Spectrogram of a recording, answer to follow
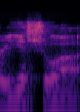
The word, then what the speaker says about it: Yeshua: trying to teach people or yeshua i should say it's a there's a better way to say his name yeshua trying to teach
